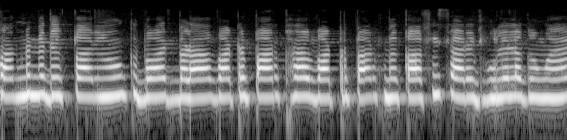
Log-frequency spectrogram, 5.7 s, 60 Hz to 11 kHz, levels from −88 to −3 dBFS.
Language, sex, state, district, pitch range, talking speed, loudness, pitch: Hindi, female, Odisha, Sambalpur, 285-305 Hz, 220 wpm, -13 LUFS, 295 Hz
